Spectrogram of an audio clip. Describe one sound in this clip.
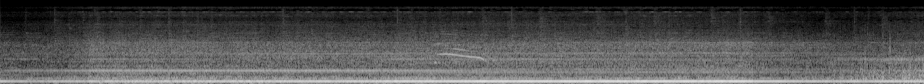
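Water splashes and rushes against the side of a boat.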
